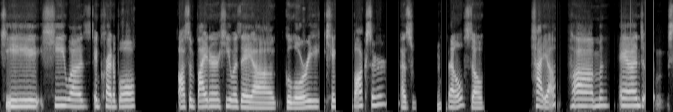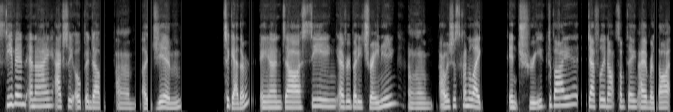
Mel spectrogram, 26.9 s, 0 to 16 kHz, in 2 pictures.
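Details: Adult woman, a professional fighter, who has stuttered since about age 2 or 3, speaking in an interview: stuttering.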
